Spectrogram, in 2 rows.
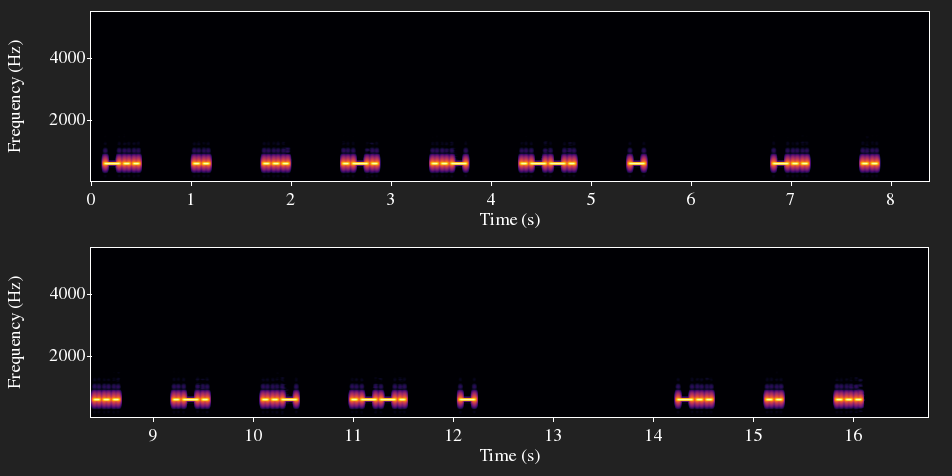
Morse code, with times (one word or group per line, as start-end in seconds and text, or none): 0.2-5.6 DISRUPT
6.9-12.3 DISRUPT
14.3-16.1 DIS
